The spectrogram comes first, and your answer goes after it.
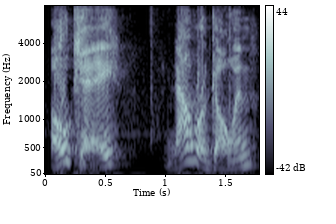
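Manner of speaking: a punched-up, loud quote of your own reaction; emphatic retold reaction. Customer retelling his reply to the bartender, loudly emphatic. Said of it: "I'm like".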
